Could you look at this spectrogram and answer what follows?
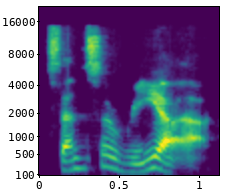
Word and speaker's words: Sensoria: Yeah, it's actually pronounced Sensoria, which is hard to.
